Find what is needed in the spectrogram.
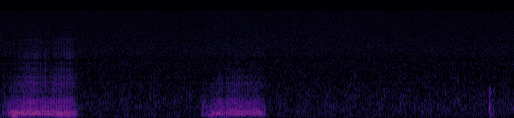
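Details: Two fluttering, vibrating snores on the in-breath, about four seconds apart, over steady room hiss; a sleeping cat snoring.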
